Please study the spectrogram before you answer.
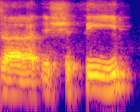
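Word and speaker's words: Shithead: This here is Shathid. It is spelled, now I pronounce it Shathid, but it is spelled S-H-I-T-H-E-A-D.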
